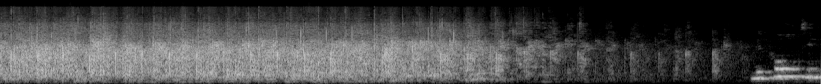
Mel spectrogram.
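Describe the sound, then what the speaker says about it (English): A loud crowd at a high school awards ceremony claps in sustained applause for students that gradually fades out, followed by a voice speaking. "Can we have one big round of applause for our wonderful students?"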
